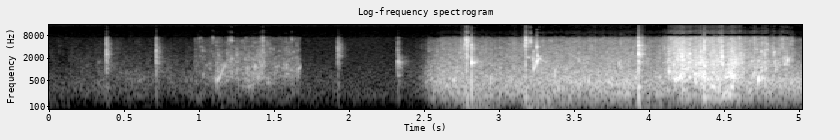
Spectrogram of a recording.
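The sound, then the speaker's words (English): A few sharp knocks and a short rustle as moonshiners push their moonshine stills down a hill, then heavy, loud splashing and sloshing as the stills land in a river, with a couple of bright impacts and a bigger surge near the end. “To ditch their stills, the moonshiners pushed them down a hill. The moonshine landed in a river”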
